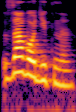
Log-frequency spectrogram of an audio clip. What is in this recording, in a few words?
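"заводитны", Komi, female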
